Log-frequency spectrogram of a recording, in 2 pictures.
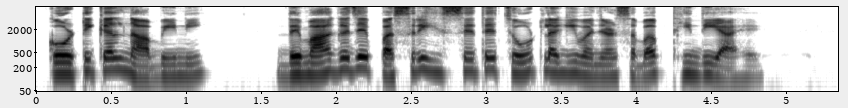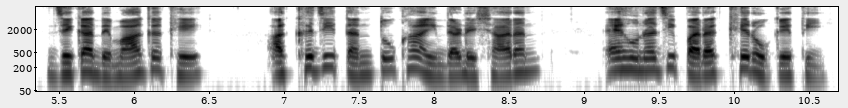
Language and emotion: Sindhi, neutral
